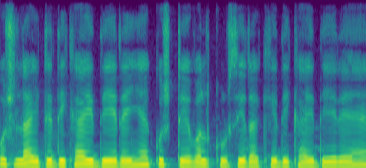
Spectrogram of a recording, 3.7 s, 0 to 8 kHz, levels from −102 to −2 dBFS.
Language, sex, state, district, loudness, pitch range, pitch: Hindi, female, Haryana, Jhajjar, -13 LUFS, 195-210 Hz, 200 Hz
